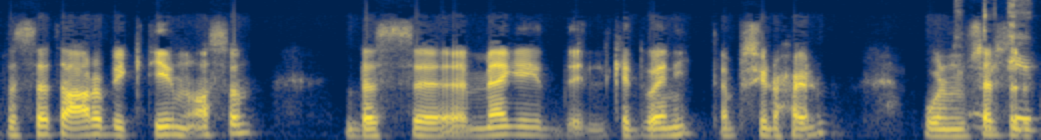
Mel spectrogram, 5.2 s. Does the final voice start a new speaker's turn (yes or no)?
no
